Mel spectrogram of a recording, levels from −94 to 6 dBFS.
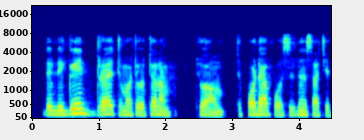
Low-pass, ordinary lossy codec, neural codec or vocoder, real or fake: none; none; none; real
